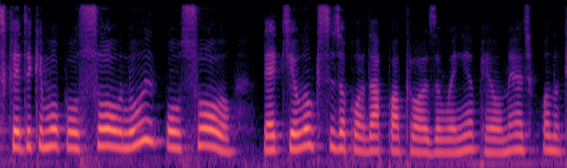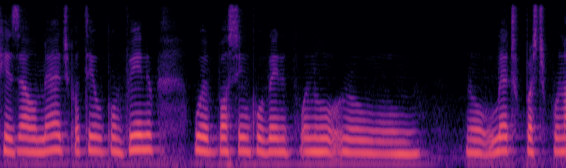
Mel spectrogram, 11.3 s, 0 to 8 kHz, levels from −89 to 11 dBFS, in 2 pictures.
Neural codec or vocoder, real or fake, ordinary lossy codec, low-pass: codec, 16 kHz, 0.5 kbps, FunCodec, trained on LibriTTS, 25 frames a second; fake; none; 7.2 kHz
